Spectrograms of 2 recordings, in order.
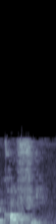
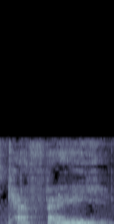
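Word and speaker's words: café: They might say, in pronunciation, they might say coffee. I went to the coffee. It's cafe. A-E, cafe. Cafe, not coffee.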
